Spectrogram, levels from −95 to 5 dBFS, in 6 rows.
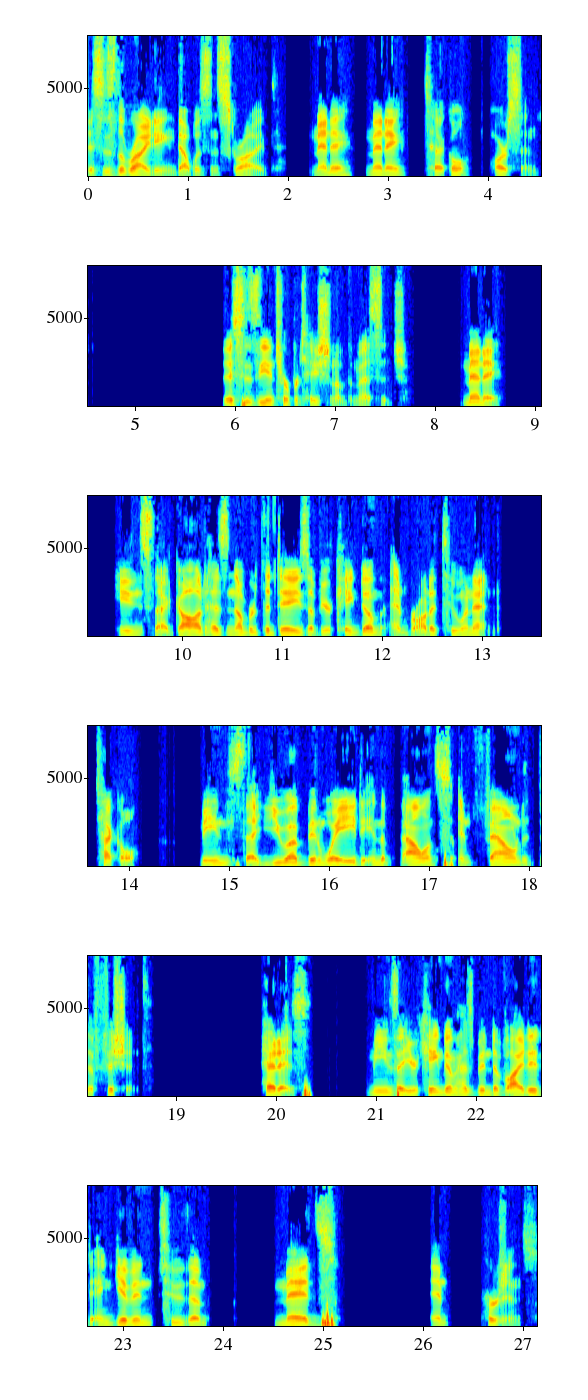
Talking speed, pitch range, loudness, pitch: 140 wpm, 90-105 Hz, -21 LUFS, 95 Hz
